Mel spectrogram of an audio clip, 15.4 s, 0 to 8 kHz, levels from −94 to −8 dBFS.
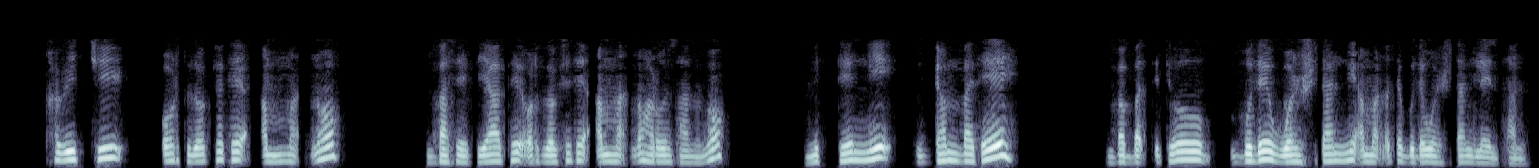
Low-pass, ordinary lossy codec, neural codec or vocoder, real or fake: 7.2 kHz; AAC, 16 kbps; none; real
